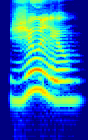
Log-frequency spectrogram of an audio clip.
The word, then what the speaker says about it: julho: The letters J and G can sometimes be pronounced like. Je, It sounds like the S in pleasure.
